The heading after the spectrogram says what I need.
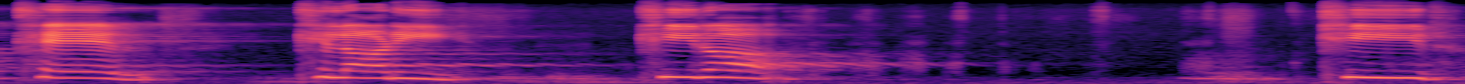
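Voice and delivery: खेल, खिलाड़ी, खीरा, खीर with a breath-puffed kh; aspirated kh. Shown as a demonstration. Teacher giving Urdu examples of the khe sound, aspirated kh. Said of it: "Urdu का लफ्ज़ खे से निकालना है".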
